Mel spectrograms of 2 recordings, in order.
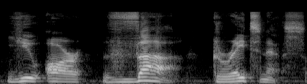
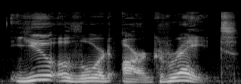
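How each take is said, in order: First: Slow, with the word "the" leaned on hard in "You are the greatness"; stress on THE. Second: Said in the usual way. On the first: Shown as a demonstration. Preacher contrasting wordings for his congregation, slow stress on "the". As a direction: drag out "the" in "You are the greatness" to make it weigh. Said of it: "He says". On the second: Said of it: "He doesn't just say".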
